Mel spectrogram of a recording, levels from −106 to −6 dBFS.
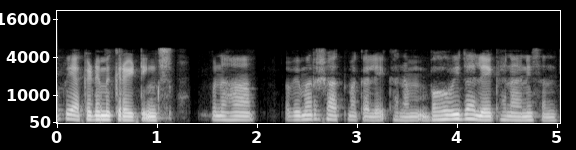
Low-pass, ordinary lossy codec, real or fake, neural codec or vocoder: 5.4 kHz; none; real; none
